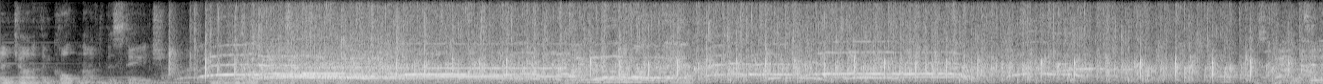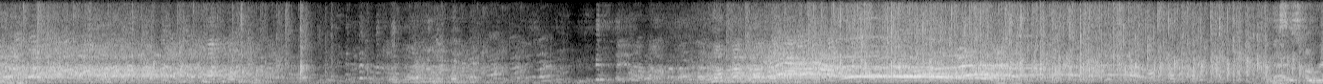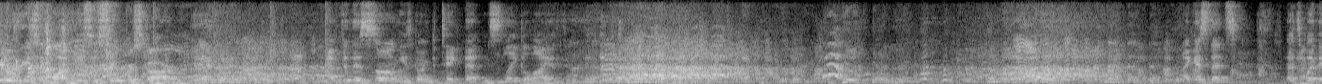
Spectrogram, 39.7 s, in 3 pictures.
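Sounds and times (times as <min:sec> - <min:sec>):
speech: 0:00.0 - 0:04.1, 0:30.9 - 0:32.7
audience applause: 0:01.7 - 0:17.8, 0:20.2 - 0:29.4
cheers and laughter: 0:01.8 - 0:11.2, 0:12.2 - 0:29.8, 0:32.4 - 0:38.2.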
